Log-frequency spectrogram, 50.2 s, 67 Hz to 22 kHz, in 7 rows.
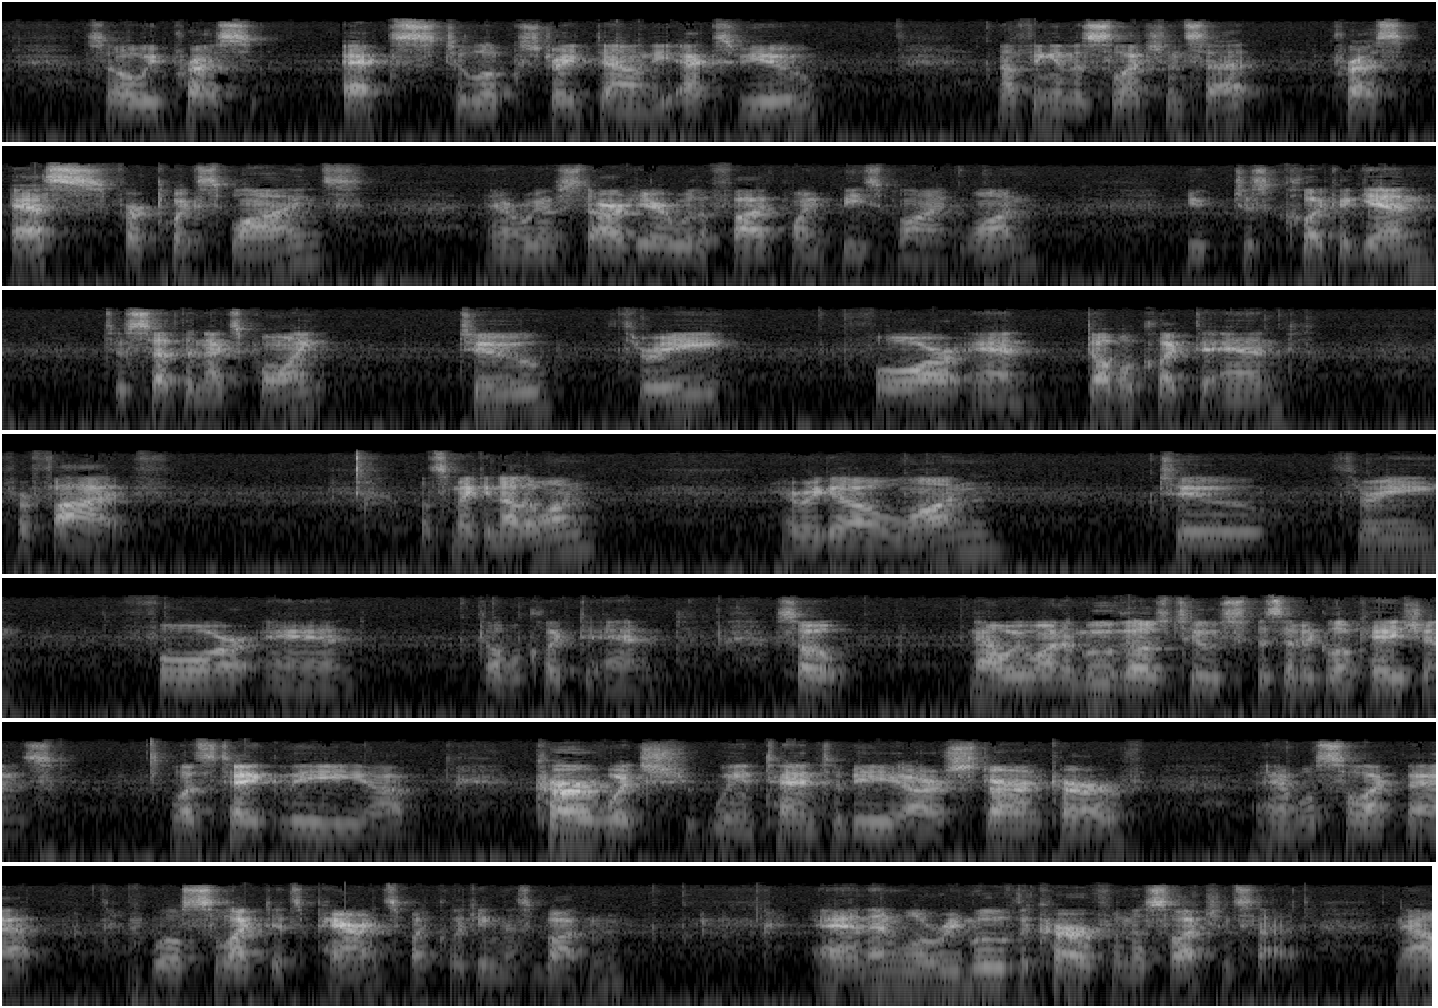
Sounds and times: Speech: 0.4 - 4.2, 5.0 - 9.0, 9.6 - 12.4, 13.1 - 16.0, 16.6 - 18.0, 18.6 - 20.9, 21.5 - 22.4, 23.6 - 24.6, 25.4 - 26.6, 27.3 - 28.8, 29.4 - 30.5, 31.1 - 46.2, 47.1 - 50.1.

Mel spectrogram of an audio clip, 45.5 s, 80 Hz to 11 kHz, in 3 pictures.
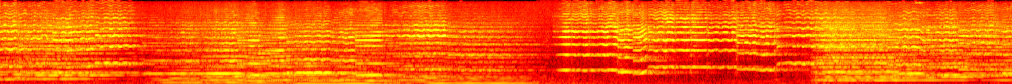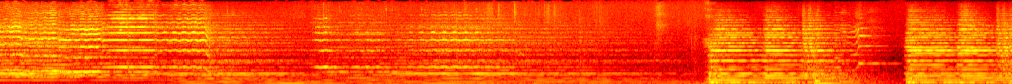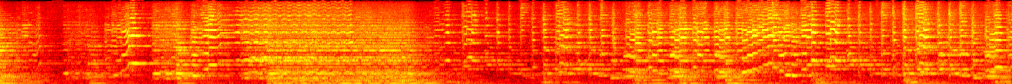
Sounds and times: Violin, fiddle: 0.0 - 45.5.

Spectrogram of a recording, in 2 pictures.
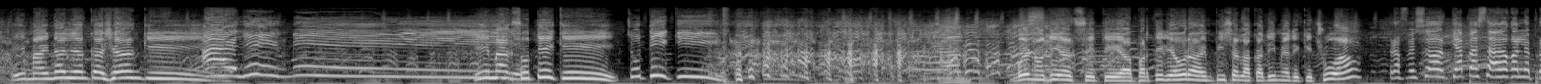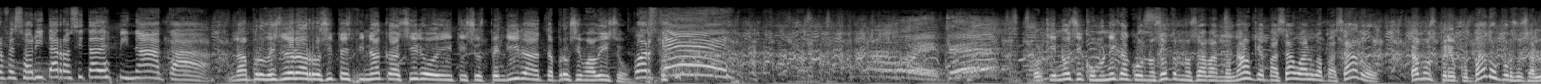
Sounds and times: Music: 1.0 - 21.0, 21.8 - 30.8.

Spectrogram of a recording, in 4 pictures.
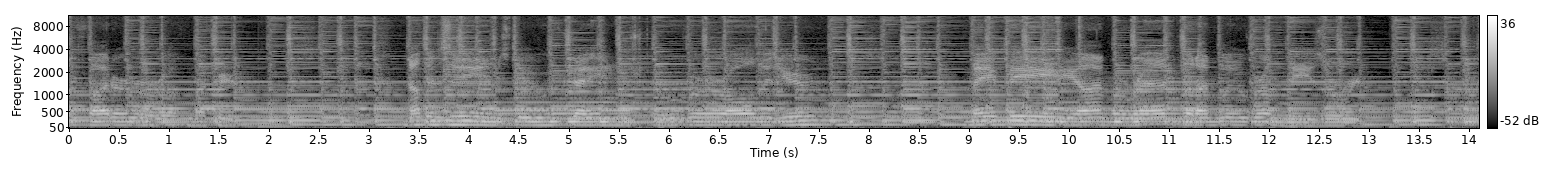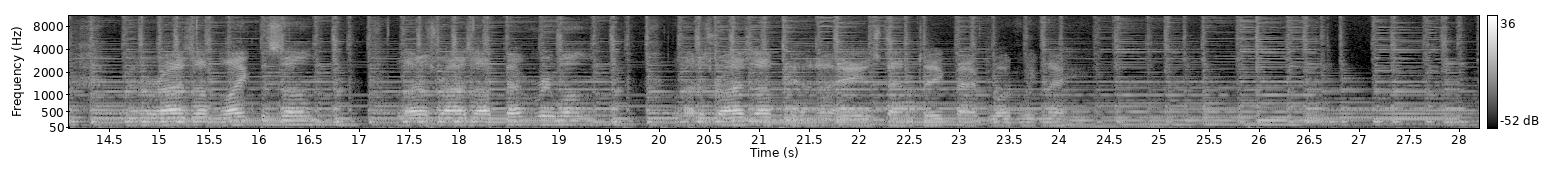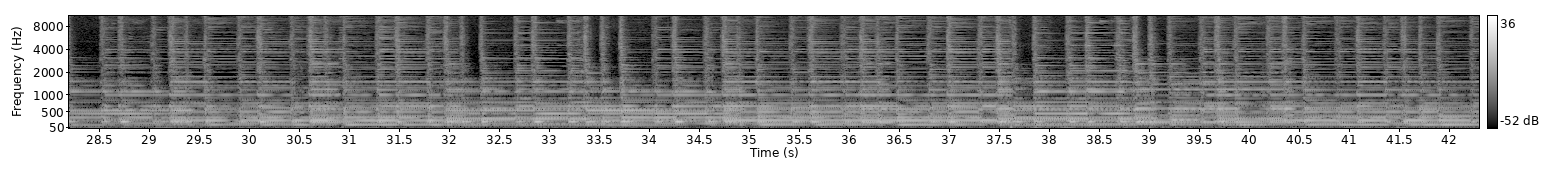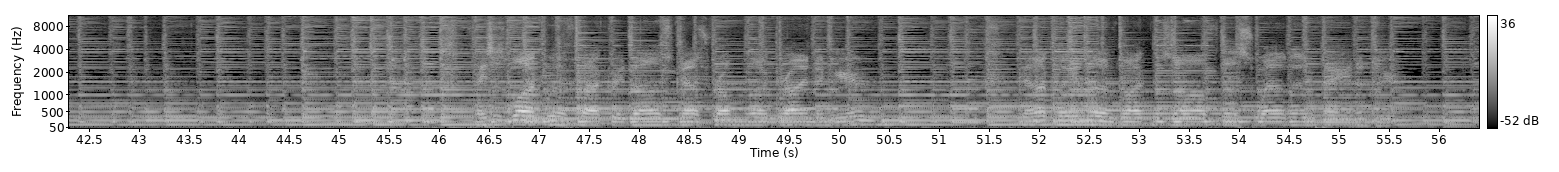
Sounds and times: Acoustic guitar: 0.0 - 56.4.

